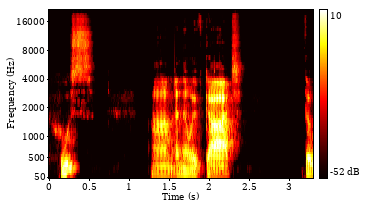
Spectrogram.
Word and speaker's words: hous: Here we have the word house, but we'd pronounce it hus.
